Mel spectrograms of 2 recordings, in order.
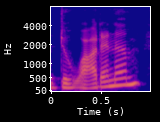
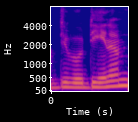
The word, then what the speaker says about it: duodenum: Then our stomach goes into our beginning of our small intestines, which is the duodenum or duodenum, depending on how you say it.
